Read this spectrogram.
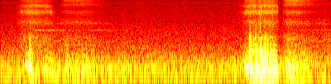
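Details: Shih tzu dog: two rough, low snoring breaths with quiet breathing between them, in a quiet room; ordinary snoring.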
